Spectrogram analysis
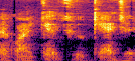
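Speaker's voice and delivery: hushed, breathy whispered villain voice. Recalling a character who is only heard, never seen, in a Doctor Claw voice. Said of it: "And that's how his voice was".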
